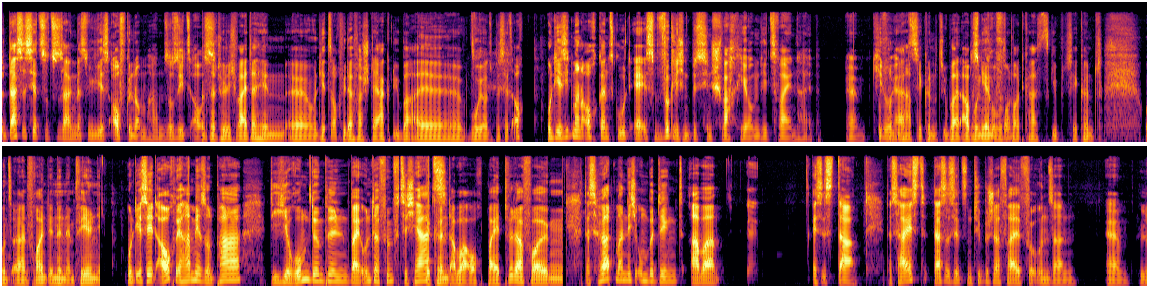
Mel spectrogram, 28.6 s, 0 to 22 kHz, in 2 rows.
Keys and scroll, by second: 2.3 space, 6.3 space, 10.7 space, 15.3 space, 19.4 space, 21.1 space.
